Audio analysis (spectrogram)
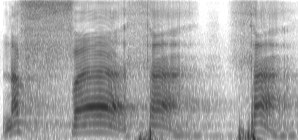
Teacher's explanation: Sa-nya ujung lidahnya menyentuh ujung gigi seri atas. Naffatsa, sa, keluarkan udara ya, mengalirkan nafas ya.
